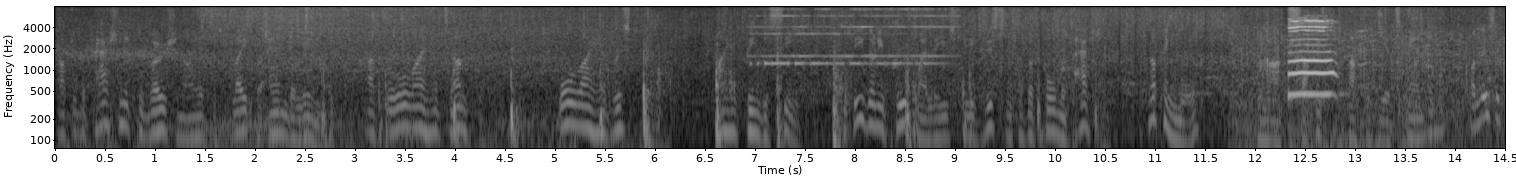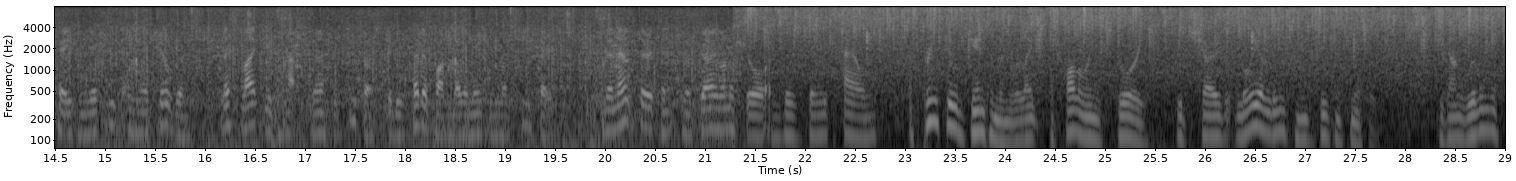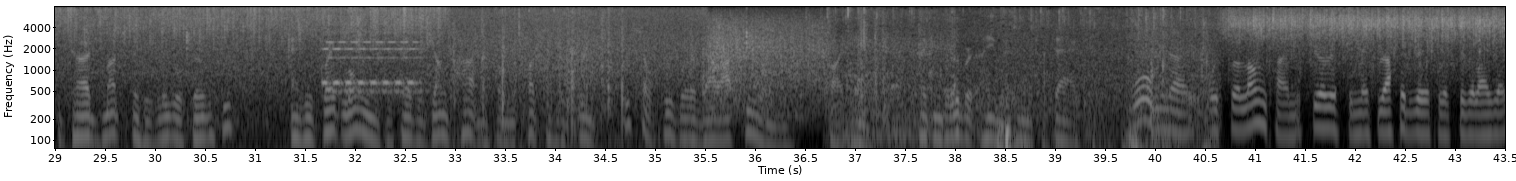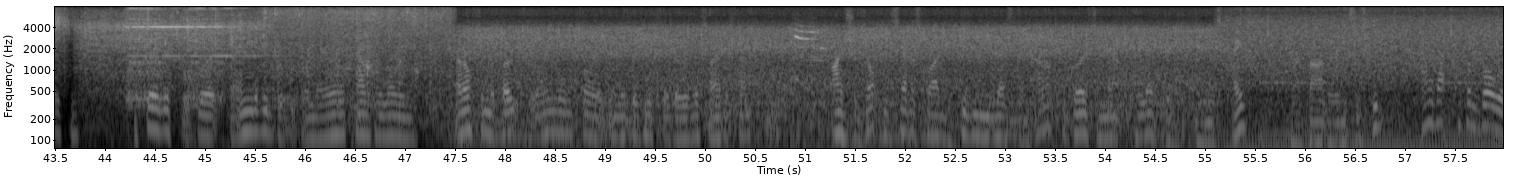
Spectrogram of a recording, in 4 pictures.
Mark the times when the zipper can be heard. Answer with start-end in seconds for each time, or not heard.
not heard.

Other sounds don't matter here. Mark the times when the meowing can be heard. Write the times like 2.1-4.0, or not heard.
12.3-13.2, 50.9-51.3.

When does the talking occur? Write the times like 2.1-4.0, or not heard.
0.0-57.9.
